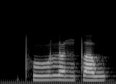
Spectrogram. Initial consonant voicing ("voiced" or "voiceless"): voiceless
